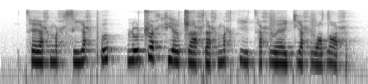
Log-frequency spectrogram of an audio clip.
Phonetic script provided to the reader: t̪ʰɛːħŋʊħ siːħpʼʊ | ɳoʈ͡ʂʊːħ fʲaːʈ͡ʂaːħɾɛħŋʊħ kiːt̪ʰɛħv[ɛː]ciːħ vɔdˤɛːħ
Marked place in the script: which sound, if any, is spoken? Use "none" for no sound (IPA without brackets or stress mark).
ɛː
